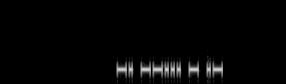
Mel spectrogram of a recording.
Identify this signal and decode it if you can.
Morse code, heard as a keyed tone, about 38 wpm, 700 Hz. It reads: N7TA
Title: USA Call Signs - 4 Characters - 4x Character Spacing - 40wpm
